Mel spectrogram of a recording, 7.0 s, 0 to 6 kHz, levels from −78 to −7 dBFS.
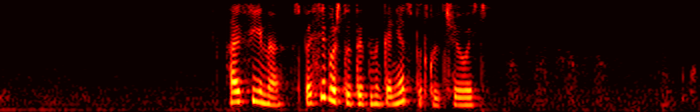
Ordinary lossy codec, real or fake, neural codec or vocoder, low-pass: none; fake; codec, 16 kHz, 6 kbps, DAC; 5.4 kHz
